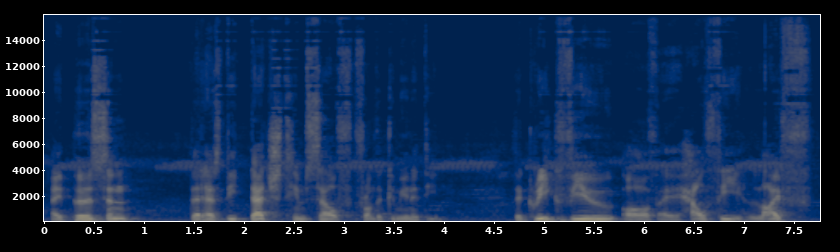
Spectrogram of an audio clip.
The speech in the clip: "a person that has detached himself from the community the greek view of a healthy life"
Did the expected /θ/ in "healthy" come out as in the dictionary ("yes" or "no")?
yes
